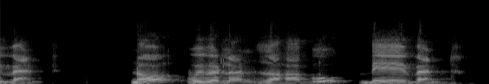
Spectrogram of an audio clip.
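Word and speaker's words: ذهبوا: This alif we only write, but we don't pronounce this alif.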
